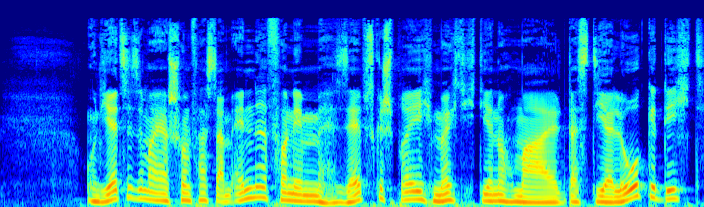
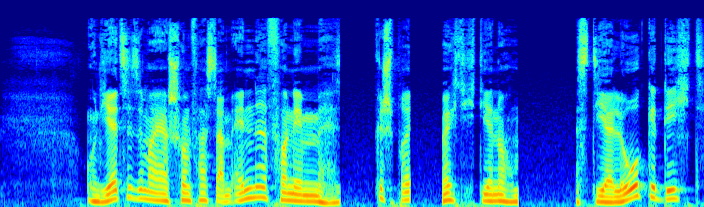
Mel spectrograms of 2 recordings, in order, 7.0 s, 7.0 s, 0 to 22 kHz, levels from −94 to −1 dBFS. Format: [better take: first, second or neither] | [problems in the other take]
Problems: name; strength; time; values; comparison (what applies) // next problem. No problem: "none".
first | audio cutting out; at 3.5 s, at 4 s and at 5 s for 0.5 s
